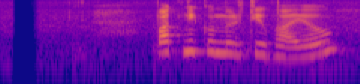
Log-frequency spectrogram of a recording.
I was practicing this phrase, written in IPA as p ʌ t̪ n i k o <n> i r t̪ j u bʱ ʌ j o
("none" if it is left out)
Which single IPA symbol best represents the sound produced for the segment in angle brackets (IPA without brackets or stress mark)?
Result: m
